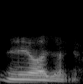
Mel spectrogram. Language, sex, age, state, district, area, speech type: Nepali, male, 30-45, West Bengal, Jalpaiguri, urban, conversation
